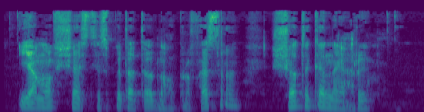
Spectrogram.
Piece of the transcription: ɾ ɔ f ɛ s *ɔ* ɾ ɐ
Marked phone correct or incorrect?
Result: correct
